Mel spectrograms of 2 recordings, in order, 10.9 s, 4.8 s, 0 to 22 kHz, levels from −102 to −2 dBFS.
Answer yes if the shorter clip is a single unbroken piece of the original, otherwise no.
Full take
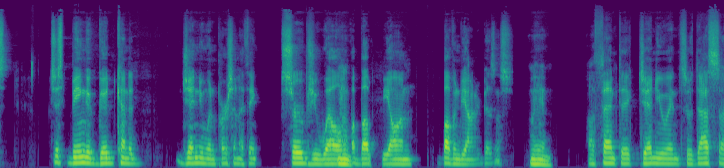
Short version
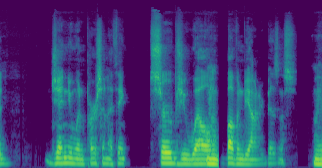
no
